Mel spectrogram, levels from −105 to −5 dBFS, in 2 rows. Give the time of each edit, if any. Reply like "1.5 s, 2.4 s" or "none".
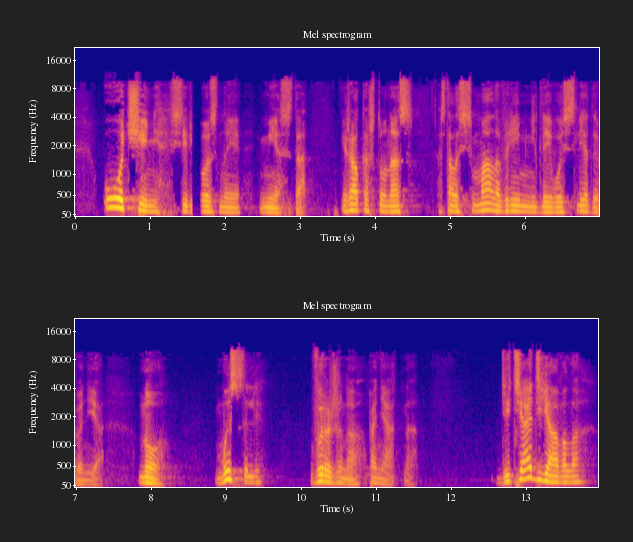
10.9 s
